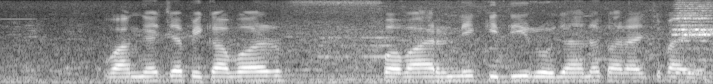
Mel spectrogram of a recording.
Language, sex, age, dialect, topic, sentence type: Marathi, male, 18-24, Varhadi, agriculture, question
